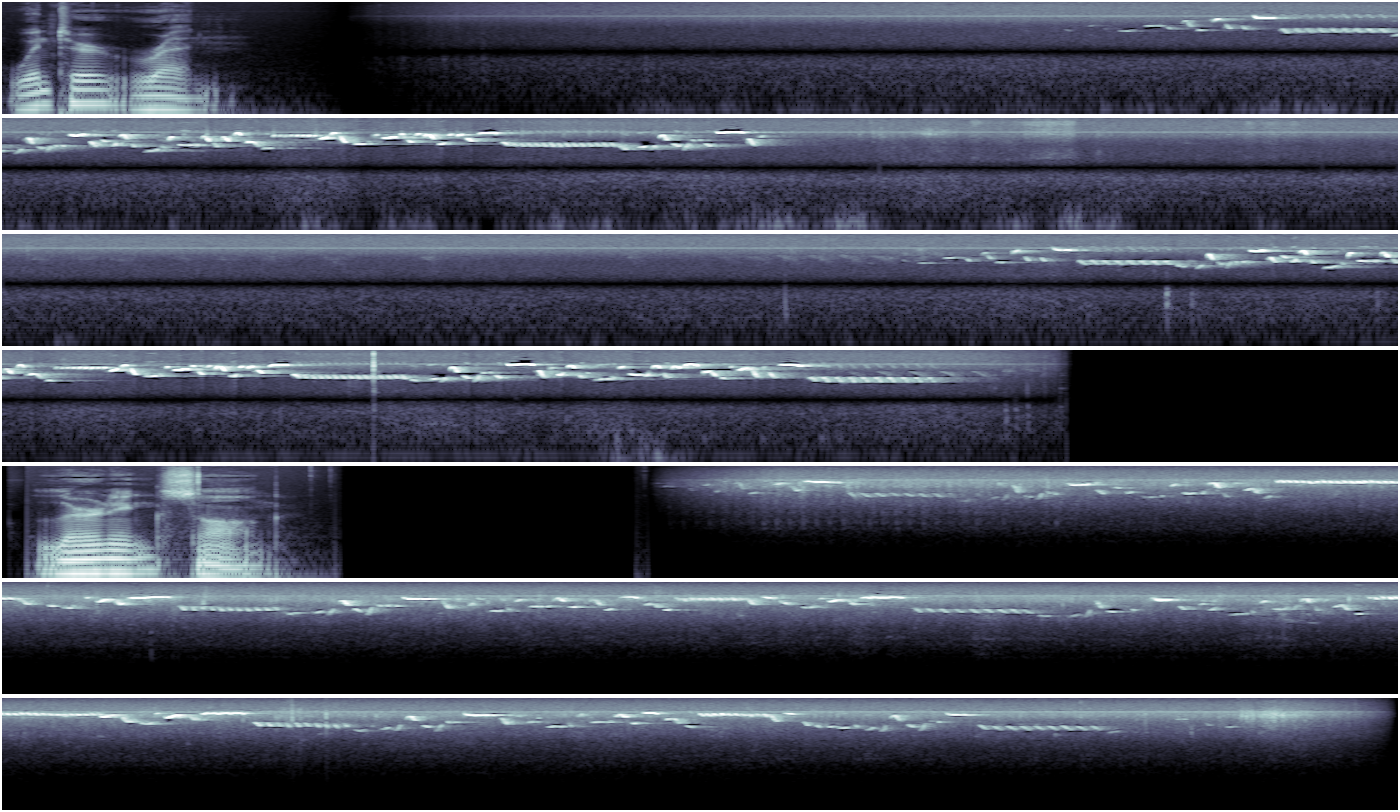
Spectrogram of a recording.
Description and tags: Winter Wrens are highly energetic birds. A few recordings here show their songs with slight variation between them. They are long, high-pitched, staccato songs that are very musical.
bird, birds, bird-song, call, nature, north-america, song, wild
